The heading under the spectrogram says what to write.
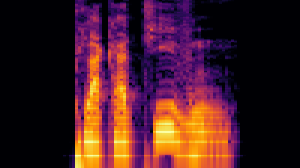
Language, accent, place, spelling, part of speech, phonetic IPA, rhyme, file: German, Germany, Berlin, plakativen, adjective, [ˌplakaˈtiːvn̩], -iːvn̩, De-plakativen.ogg
- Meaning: inflection of plakativ: 1. strong genitive masculine/neuter singular 2. weak/mixed genitive/dative all-gender singular 3. strong/weak/mixed accusative masculine singular 4. strong dative plural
